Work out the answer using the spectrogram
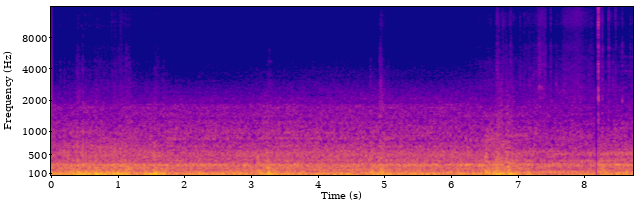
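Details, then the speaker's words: Worn Kumho Crugen HP51 tires on a 2019 Toyota RAV4 after about 30,000 miles, heard from the rear while driving: a low droning cabin hum that swells and fades in a slow wow-wow rhythm; hard rubber compound, small cracks, being replaced with Michelin Defender2. "These tires are driving me nuts. They're making a humming noise."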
